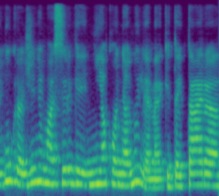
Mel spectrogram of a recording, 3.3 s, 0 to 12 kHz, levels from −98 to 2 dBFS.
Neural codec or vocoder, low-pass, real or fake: codec, 24 kHz, 3.1 kbps, DualCodec; 10.8 kHz; fake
